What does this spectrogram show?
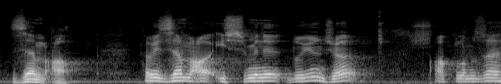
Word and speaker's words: Zem'a: Birincisi Abd bin Zem'a. Yani meşhur birisidir. Abd bin Zem'a. Yani Zeyle telaffuzu, Zal değil, Zem'a.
